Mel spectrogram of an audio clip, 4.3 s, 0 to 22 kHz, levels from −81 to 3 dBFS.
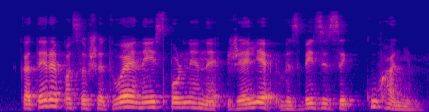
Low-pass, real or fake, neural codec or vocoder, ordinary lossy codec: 14.4 kHz; fake; vocoder, 44.1 kHz, 128 mel bands every 512 samples, BigVGAN v2; none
